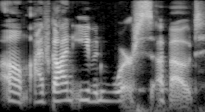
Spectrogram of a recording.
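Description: Animated woman guest with a dry close sound. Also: mid-range voice, creaky, no room sound. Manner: animated, laughs often, quick asides. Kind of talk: casual podcast chat.

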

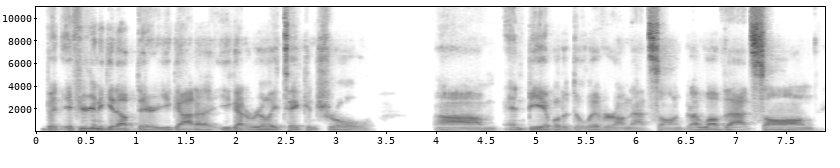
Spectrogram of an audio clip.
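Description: A man's voice: sits low, steady tone, moderate pace. A man chatting casually as an interview guest, easygoing and a little self-deprecating. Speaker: podcast guest.

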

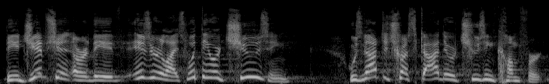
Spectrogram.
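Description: Brief: male pastor, high voice, chatty sermon style, sinks low and slow for emphasis, long hall reverb. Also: very animated, a bit bright. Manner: conversational preaching, slowing and dropping low for emphasis. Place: church hall.

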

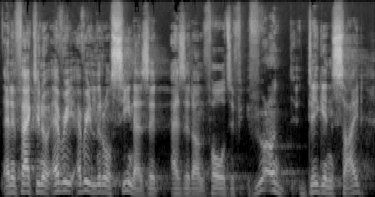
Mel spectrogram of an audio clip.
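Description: A man's voice: medium pitch, expressive, fast talker. A priest reading the gospel and then preaching in a casual, joking way, his voice ringing with a long cathedral-like echo. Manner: casual, joking, thinks aloud with restarts.

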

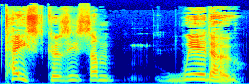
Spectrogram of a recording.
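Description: A man's voice: high-pitched, slow pace, vocal fry, bright, forceful tone, no echo. A man making dry, wry quips in a casual chat as a podcast co-host.

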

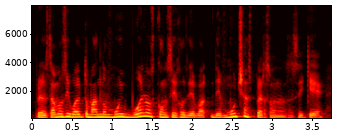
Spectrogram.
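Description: A man's voice: a little high, fast talker, dark tone. A young man, a new father, talking earnestly and candidly to his viewers in a casual vlog. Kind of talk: casual vlog talk to camera.

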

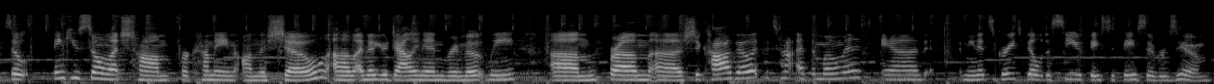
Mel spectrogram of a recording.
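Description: A woman hosting an interview show, reading a smooth scripted introduction and then chatting loosely with fillers. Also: mid-range voice, moderate pace, hardly any pauses, over music. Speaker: podcast host.

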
